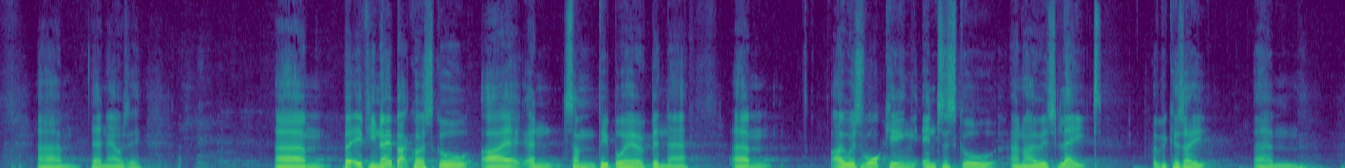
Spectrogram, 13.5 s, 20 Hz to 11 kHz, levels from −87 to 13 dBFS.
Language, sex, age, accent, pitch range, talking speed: English, male, 30-49, British, 125-155 Hz, 140 wpm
